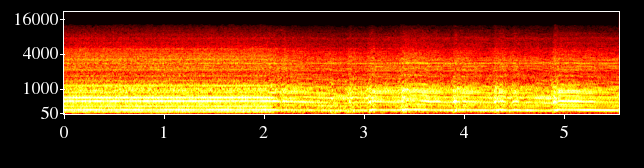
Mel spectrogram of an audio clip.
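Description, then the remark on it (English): A sports car engine roars at high revs as the car changes up coming out of Speedway Turn 4 and through the tri-oval of a race track, its loud, buzzing harmonic tone holding steady and then dipping and rising in pitch a few times. No voices. “Through the tri-oval now, listen to the engine notes.”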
